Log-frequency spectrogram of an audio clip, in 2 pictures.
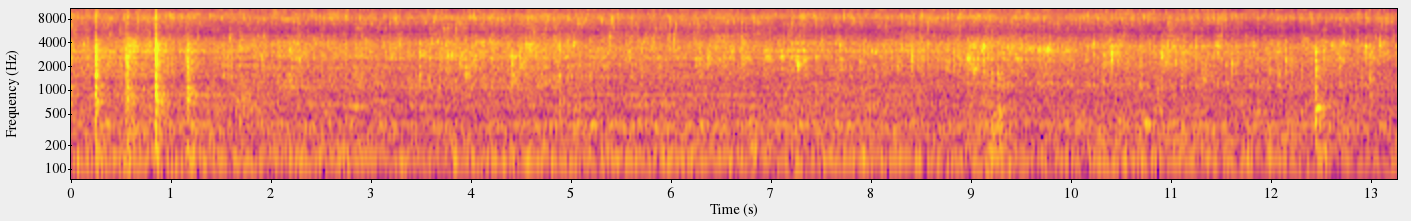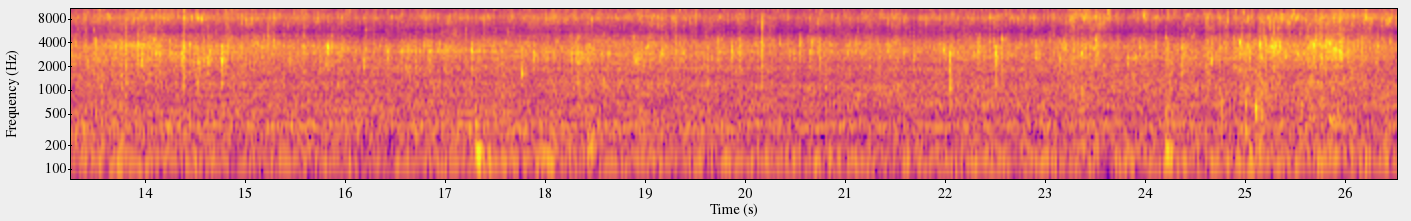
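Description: Flour-coated chicken wings frying in oil in a pan: a steady sizzle, with a few light clicks in the first second or so.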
